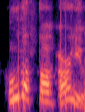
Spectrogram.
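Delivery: high, loud stunned question; amazed. Retold or imitated. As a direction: gasp it out in disbelief. Amazed fan.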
